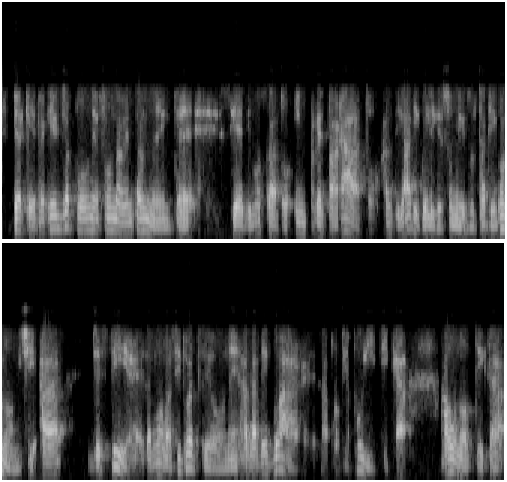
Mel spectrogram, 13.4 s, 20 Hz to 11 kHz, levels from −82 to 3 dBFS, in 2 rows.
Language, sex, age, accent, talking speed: Italian, male, 50-69, native, 140 wpm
